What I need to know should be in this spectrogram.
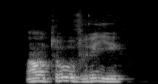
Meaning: inflection of entrouvrir: 1. second-person plural imperfect indicative 2. second-person plural present subjunctive
- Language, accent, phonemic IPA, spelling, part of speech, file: French, Canada, /ɑ̃.tʁu.vʁi.je/, entrouvriez, verb, LL-Q150 (fra)-entrouvriez.wav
